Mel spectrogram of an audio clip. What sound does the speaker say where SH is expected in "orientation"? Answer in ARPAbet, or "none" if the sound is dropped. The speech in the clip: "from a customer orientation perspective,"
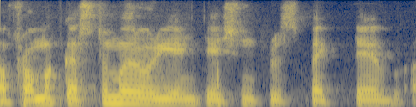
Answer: SH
